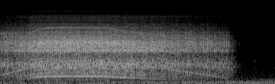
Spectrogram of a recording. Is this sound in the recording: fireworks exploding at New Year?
no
